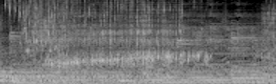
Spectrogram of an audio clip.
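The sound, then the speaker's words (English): Water is poured steadily into jars, a continuous splashing gurgle whose tone shifts slightly as each jar fills, with no voices over it. “Fill the jars with water. Whatever he tells you. Water is drawn and fills the jars.”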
